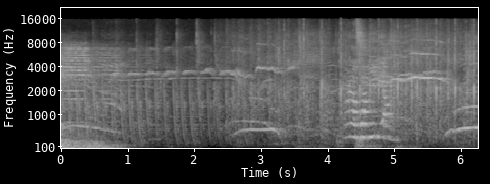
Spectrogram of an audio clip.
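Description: Audience applause and cheering as the band's song stops about a second in, with shouted whoops among the clapping. Voices call out near the end.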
